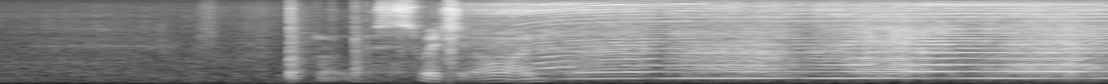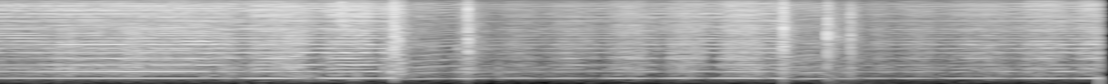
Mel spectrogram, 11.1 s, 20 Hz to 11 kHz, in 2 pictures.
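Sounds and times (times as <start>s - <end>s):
toy blaster motors whining: 2.3s - 11.0s.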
